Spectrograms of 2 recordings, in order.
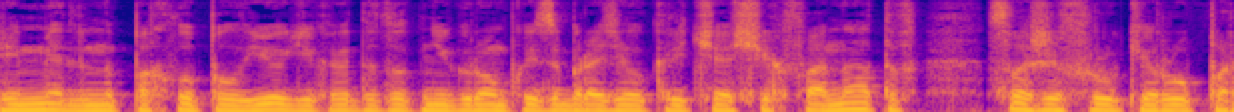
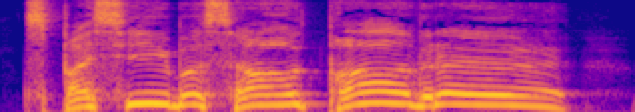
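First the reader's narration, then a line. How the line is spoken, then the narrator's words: Shouted. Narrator (Russian): прокричал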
